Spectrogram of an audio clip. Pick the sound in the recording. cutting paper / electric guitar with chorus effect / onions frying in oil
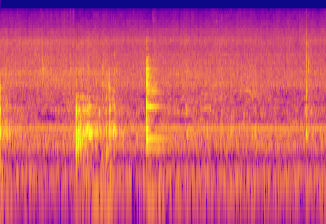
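onions frying in oil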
